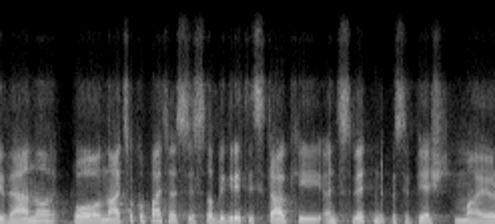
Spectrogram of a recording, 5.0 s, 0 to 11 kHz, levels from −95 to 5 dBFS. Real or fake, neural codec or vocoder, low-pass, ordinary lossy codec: fake; codec, 16 kHz, about 1 kbps, DyCAST, with the encoder's durations; 7.2 kHz; Opus, 16 kbps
